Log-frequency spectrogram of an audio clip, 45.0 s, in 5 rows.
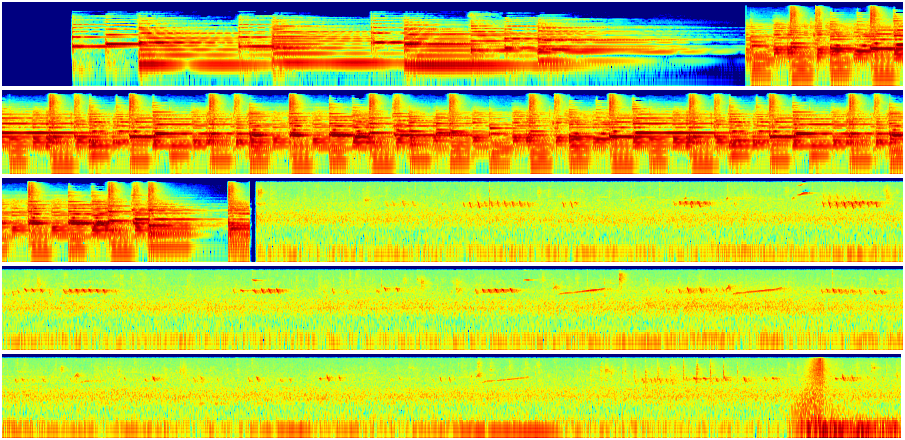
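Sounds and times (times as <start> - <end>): songbird trilling and whistling: 32.0 - 33.1, 34.3 - 34.8, 40.9 - 41.3.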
